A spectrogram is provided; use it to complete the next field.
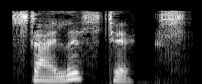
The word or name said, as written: stylistics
